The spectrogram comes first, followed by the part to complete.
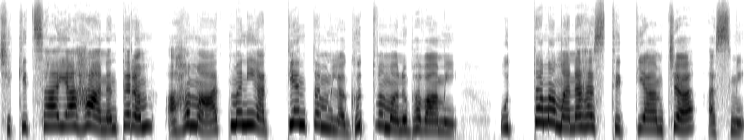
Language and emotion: Sanskrit, happy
